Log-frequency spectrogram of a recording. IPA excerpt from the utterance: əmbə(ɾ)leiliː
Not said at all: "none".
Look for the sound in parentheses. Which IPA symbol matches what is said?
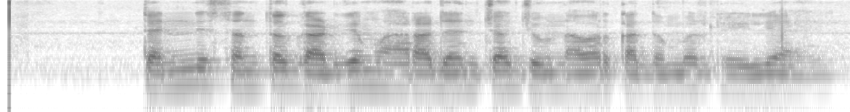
ɾ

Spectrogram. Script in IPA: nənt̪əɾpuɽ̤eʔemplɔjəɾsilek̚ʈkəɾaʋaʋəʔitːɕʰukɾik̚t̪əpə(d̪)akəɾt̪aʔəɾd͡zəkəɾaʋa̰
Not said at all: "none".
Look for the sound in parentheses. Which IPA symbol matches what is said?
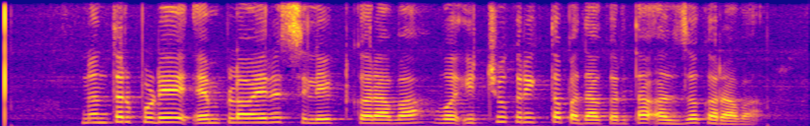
d̪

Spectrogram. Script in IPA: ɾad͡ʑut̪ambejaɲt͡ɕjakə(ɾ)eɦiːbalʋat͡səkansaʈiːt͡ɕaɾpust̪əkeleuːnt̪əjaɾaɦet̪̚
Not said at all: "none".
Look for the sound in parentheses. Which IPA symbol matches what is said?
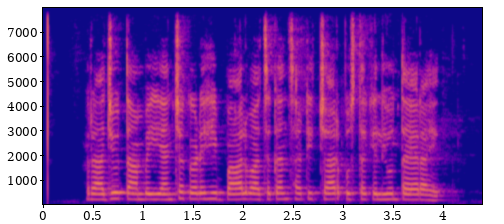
ɽ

